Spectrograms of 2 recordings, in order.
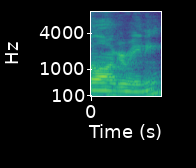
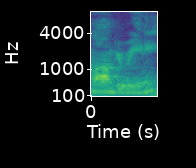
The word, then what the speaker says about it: Longarini: me on Instagram longer Eenie nice or also on Facebook longer Eenie and longer Eenie is spelt rhymes with Lamborghini Lamborghini longer yeah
